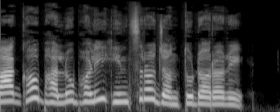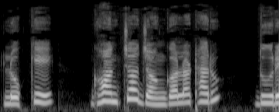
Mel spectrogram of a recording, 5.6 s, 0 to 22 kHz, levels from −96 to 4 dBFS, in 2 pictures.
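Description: No technical faults are audible anywhere in the speech recording.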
